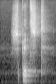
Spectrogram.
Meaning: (adjective) superlative degree of spits; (verb) inflection of spitsen: 1. second/third-person singular present indicative 2. plural imperative
- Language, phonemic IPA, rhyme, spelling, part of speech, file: Dutch, /spɪtst/, -ɪtst, spitst, adjective / verb, Nl-spitst.ogg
